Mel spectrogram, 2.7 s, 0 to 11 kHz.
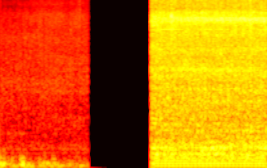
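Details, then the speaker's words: Peugeot 308 after no-crank no-start fixed by replacing blown 25 A fuse (starter motor already replaced): engine starts and settles into smooth, even, steady idle with no misses or knocks. "so got the car working now. So thanks to the fuse, this fuse 25 amps that was gone, and as soon as I kind of changed it, started it, done."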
